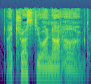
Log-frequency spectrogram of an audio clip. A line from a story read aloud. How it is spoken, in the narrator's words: he said in a deep and resonant voice, and an accent that, like his fine clothing, spoke of culture and sophistication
